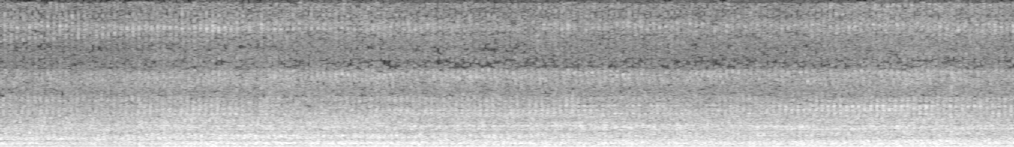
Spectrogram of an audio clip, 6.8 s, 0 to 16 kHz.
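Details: Mercedes CLA idling right after a DIY oil change with Mobil 1 0W-40 and an OEM Mercedes filter. Smooth, steady idle with an even hum and no ticking, knocking or hunting. No leaks were seen at the filter; the engine sounds healthy.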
